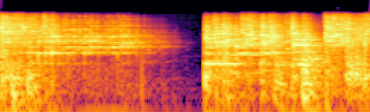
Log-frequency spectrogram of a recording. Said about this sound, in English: you hear the sound of breaking glass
